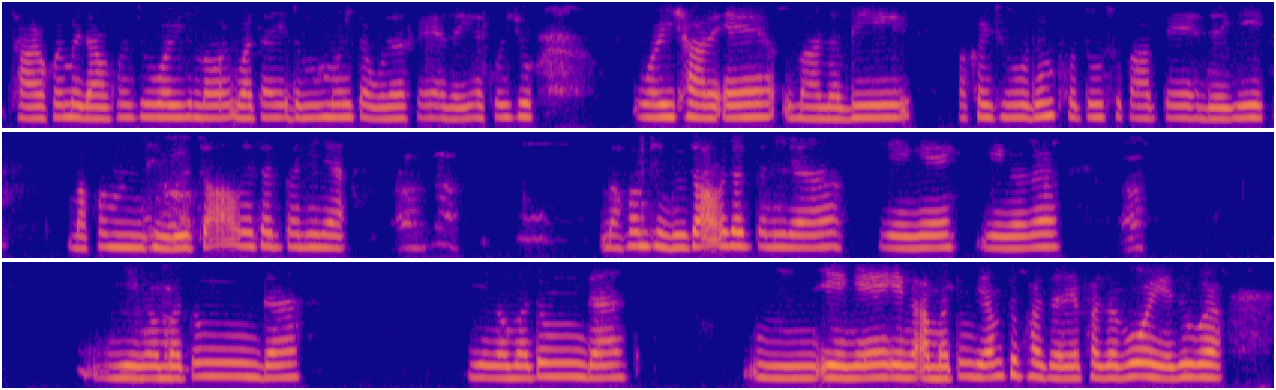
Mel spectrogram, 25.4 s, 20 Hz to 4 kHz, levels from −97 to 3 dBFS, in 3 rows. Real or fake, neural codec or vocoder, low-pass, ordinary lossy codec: real; none; 3.6 kHz; Opus, 16 kbps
